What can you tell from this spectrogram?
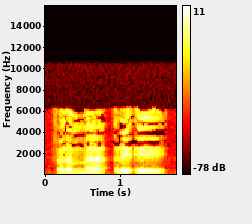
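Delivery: slow فلما رئي with رئي as "re'ay"; drawn-out e-coloured رئي after فلما; imala. Shown as a demonstration. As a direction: tilt both vowels of رئي toward e. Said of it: "أمال الراء والهمزة والألف".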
